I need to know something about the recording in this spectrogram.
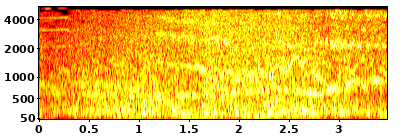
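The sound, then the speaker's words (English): A car skids and spins out on an oil slick, its tires screeching in a steady, loud rush of noise that runs without a break for a few seconds, engine roar underneath and no voices. “Oh, to spin it around.”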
